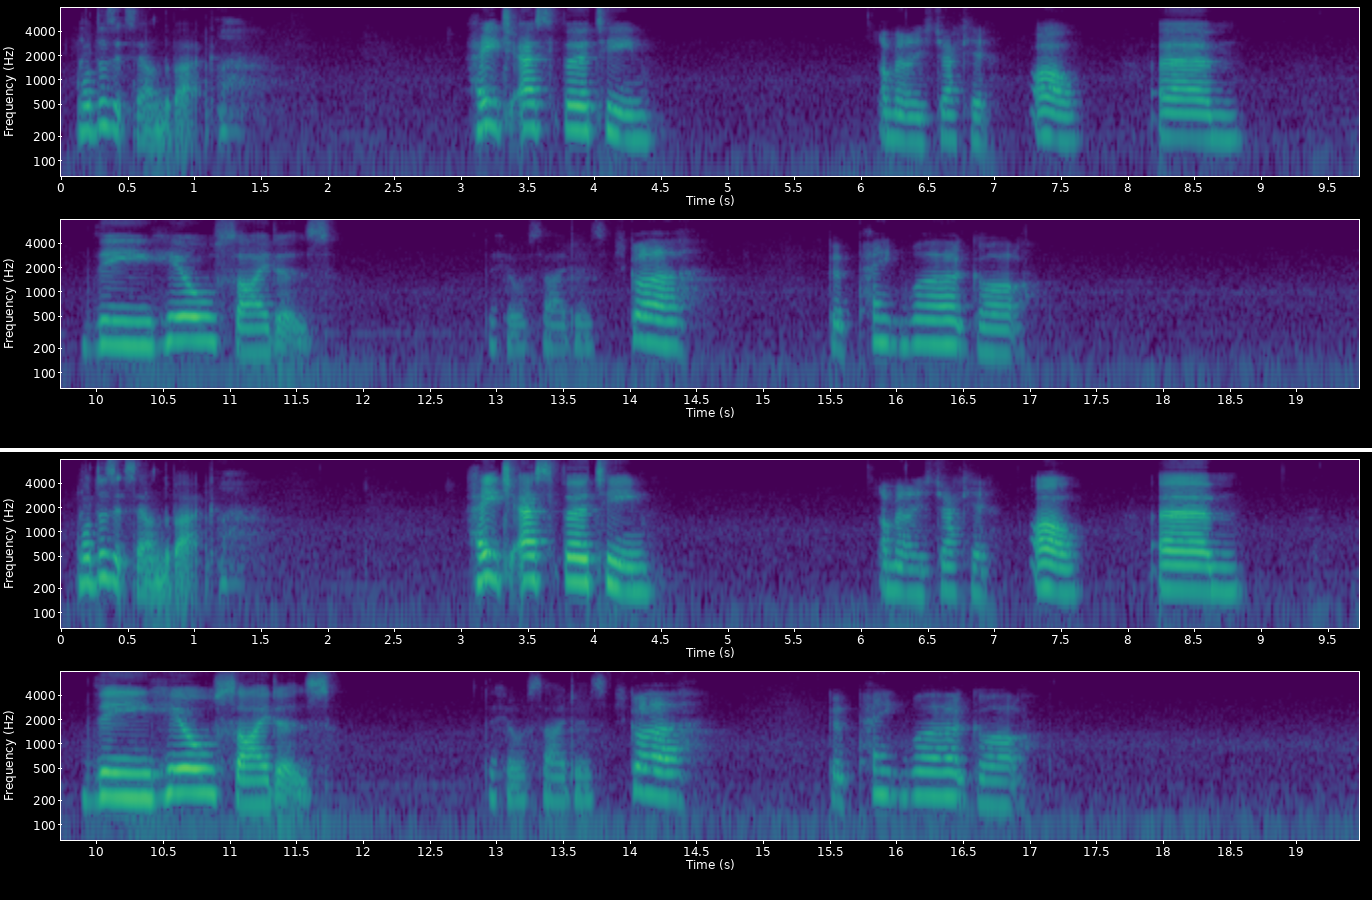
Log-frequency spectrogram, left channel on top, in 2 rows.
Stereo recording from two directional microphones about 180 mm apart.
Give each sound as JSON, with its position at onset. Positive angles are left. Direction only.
{"t": 0.1, "sound": "speech", "side_deg": -30}
{"t": 3.0, "sound": "speech", "side_deg": -30}
{"t": 6.1, "sound": "speech", "side_deg": 45}
{"t": 7.3, "sound": "speech", "side_deg": -30}
{"t": 9.9, "sound": "speech", "side_deg": -30}
{"t": 12.9, "sound": "speech", "side_deg": -35}
{"t": 13.9, "sound": "speech", "side_deg": 50}
{"t": 15.4, "sound": "speech", "side_deg": 45}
